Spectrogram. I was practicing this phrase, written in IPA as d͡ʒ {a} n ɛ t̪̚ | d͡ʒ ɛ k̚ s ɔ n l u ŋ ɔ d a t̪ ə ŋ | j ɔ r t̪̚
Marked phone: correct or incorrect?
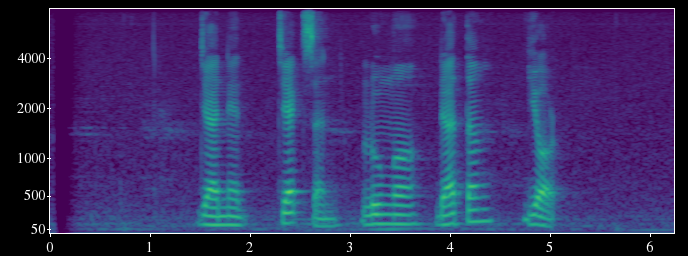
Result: correct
